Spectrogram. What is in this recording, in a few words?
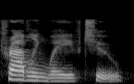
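"Traveling-wave tube", English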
